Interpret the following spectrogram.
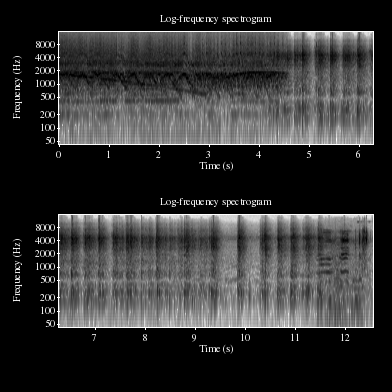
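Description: Several fire-engine sirens wailing at once, their pitches rising and falling across each other, until they break off about four and a half seconds in. Then a marching drum corps beating snare drums in a quick, even march cadence.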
